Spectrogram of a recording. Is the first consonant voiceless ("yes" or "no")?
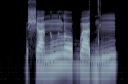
yes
